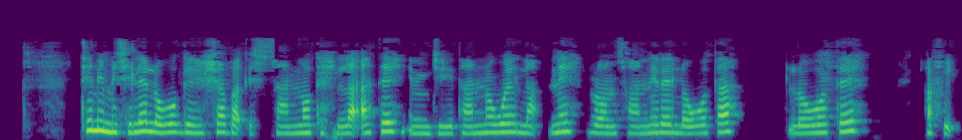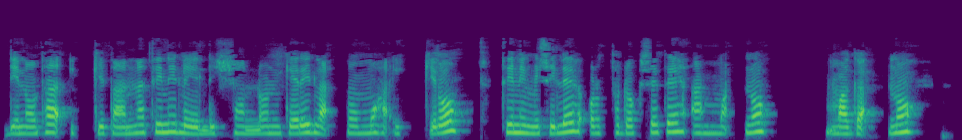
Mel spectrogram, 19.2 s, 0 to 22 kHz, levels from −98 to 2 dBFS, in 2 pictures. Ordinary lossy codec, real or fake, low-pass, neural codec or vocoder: MP3, 32 kbps; fake; 7.2 kHz; codec, 44.1 kHz, 7.8 kbps, Pupu-Codec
